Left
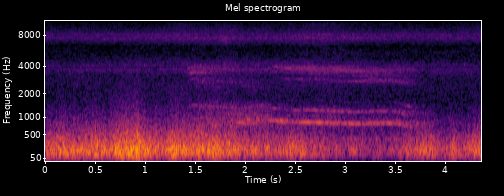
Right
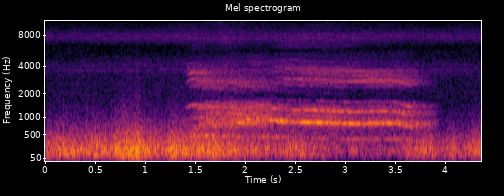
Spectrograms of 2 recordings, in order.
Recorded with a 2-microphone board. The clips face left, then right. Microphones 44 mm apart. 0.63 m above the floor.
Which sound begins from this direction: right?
A scream, at 1.4 s.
